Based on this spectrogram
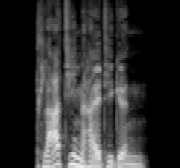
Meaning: inflection of platinhaltig: 1. strong genitive masculine/neuter singular 2. weak/mixed genitive/dative all-gender singular 3. strong/weak/mixed accusative masculine singular 4. strong dative plural
- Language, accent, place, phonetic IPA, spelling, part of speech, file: German, Germany, Berlin, [ˈplaːtiːnˌhaltɪɡn̩], platinhaltigen, adjective, De-platinhaltigen.ogg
